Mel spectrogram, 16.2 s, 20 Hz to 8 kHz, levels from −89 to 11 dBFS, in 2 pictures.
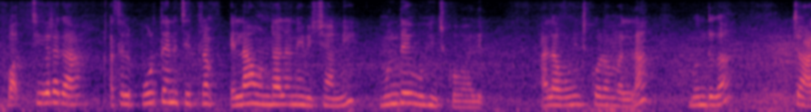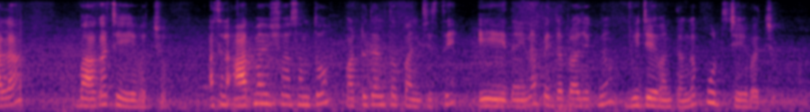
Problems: background sounds at intervals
